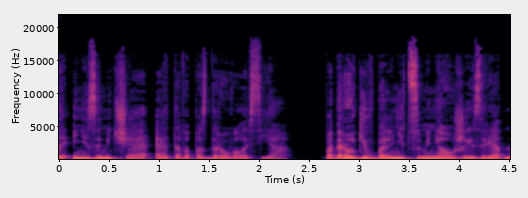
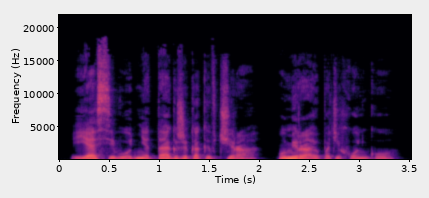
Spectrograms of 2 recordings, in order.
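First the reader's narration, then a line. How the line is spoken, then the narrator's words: Snapping retort. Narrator (Russian): огрызнулся он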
